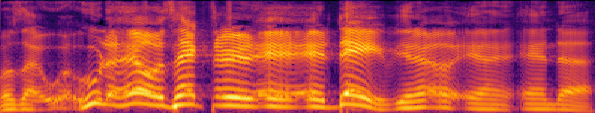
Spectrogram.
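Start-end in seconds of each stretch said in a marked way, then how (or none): 0.3-2.6 loud, rough, rasping, pitched-up put-on voice. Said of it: "Mister T for me".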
